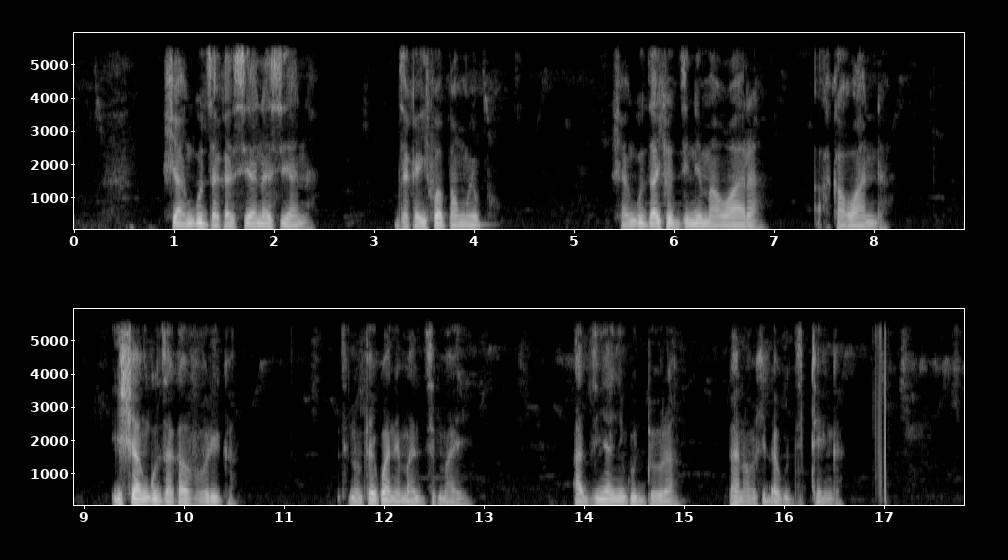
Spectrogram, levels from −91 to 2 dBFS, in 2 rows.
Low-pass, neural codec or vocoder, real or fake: 5.4 kHz; none; real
